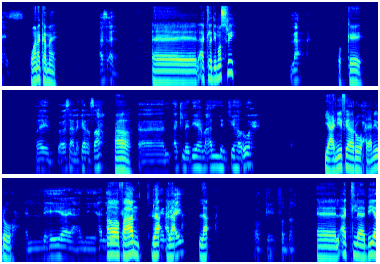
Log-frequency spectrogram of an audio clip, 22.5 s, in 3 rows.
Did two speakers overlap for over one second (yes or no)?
yes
